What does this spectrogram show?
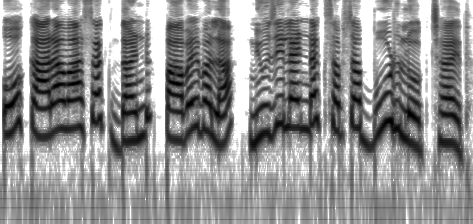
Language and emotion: Maithili, neutral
